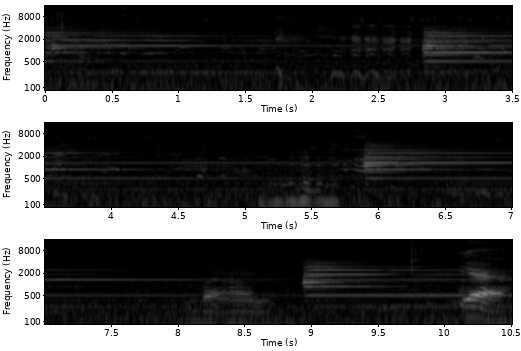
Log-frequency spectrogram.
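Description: A church bell rings with sustained, humming tones, struck again every few seconds so each new peal swells over the fading one, with faint voices in the background.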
